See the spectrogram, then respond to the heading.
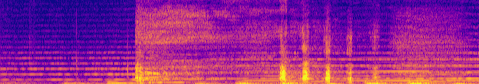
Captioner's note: laughs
